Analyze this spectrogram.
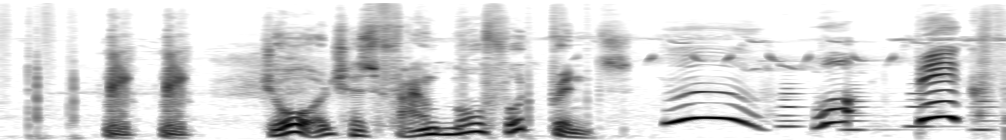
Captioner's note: snorts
